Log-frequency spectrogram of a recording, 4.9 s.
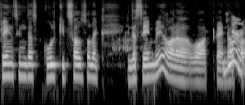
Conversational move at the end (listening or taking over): taking over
